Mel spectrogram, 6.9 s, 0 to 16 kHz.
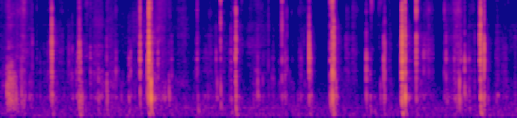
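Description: Long acrylic nails scratch and tap the front of a small, hollow snakeskin-print faux leather mini handbag near the clasp. The result is an irregular series of sharp, dry clicks and crinkly scratches with bright high end and a midrange knock around 500 Hz. Each sound dies away almost instantly, with quiet gaps between them.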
